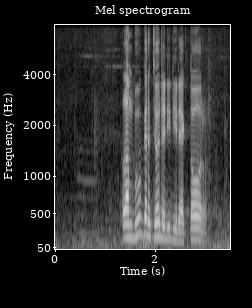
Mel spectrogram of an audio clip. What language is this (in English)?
Javanese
